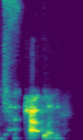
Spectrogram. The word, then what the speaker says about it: Catelyn: And now we get to Caitlin, I think you pronounce it Catlin. – Catelyn. Yeah, I Catlin. – usually say Catelyn because she gets called Cat a lot, so.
